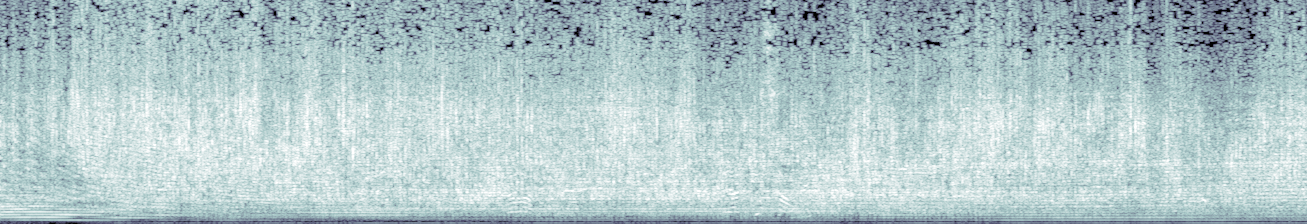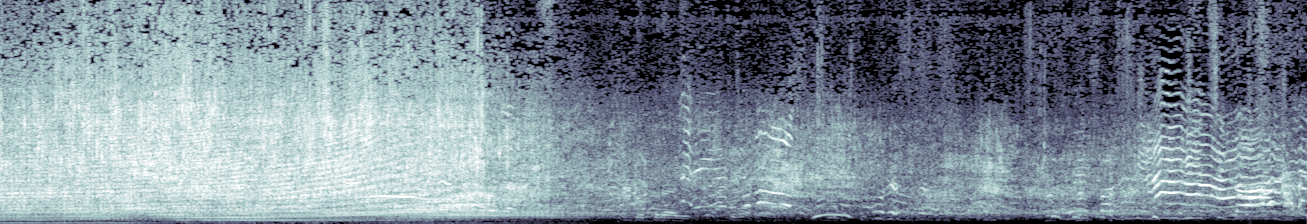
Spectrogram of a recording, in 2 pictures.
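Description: Aerobatic propeller plane's piston engine running loud at high power, its note sliding in pitch as the plane climbs and manoeuvres. About eighteen seconds in it drops sharply to a much quieter, more distant sound.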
